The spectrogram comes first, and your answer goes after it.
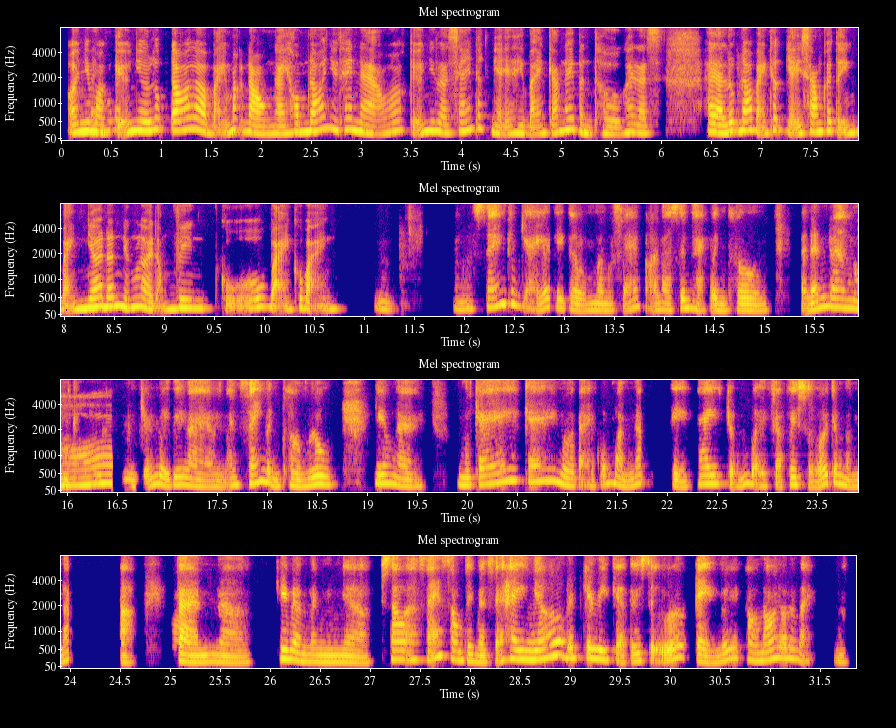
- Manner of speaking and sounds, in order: other background noise; distorted speech; tapping
- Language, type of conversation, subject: Vietnamese, podcast, Một ngày tưởng như bình thường đã trở thành bước ngoặt trong cuộc đời bạn như thế nào?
